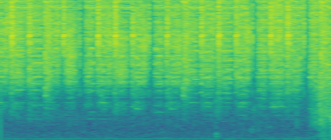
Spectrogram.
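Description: Hi-hats lifted from the original drop, with mids and lows cut away, tick in a steady fast pattern of bright, crisp hits, alongside a thin low hum and a brief noisy swell near the end.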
